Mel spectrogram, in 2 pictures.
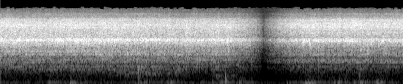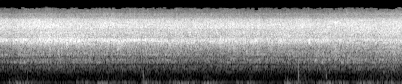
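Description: Pork ribs sizzling as they are browned in hot oil in a wok: a steady hiss that dips out briefly about two and a half seconds in.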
